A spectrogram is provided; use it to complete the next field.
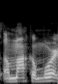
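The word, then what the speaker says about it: Amukamara: Prince Amakamura, that's how you pronounce his name, I believe.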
